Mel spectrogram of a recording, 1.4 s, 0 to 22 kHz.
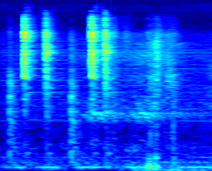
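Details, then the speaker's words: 1998 International 4000 bucket truck with non-working running lights: the horn relay gives sharp, crisp clicks in quick bursts each time the horn is pressed, pulling in cleanly, so the relay is good. "oh i hear the relay clicking"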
